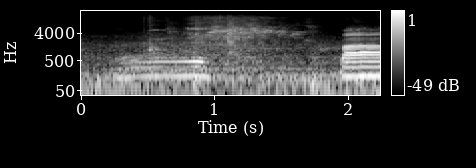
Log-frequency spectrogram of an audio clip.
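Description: Pigeons coo at a loft, their low, rolling calls repeating close by over a background murmur, with a brief burst of chirping mixed in.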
